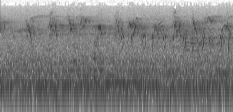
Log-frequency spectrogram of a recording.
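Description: Many small birds chirping, a dense run of short overlapping chirps, over a low steady hum.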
